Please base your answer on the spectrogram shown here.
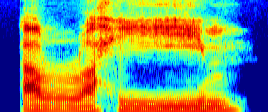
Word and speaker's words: الرحيم: And Ar-Rahim also. Ar-Rahim. Ar-Rahim, al-Lam is not pronounced too.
